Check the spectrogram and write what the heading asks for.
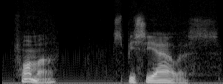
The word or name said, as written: forma specialis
